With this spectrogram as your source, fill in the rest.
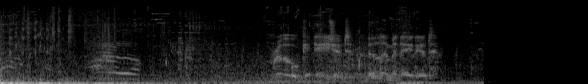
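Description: A character's footsteps and gear rustle loudly in a game.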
